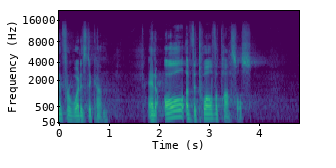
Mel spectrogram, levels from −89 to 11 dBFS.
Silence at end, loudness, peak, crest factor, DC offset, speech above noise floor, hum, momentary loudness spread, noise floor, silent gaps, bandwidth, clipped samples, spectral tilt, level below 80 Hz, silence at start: 1 s; -29 LUFS; -12 dBFS; 18 dB; under 0.1%; 38 dB; none; 13 LU; -67 dBFS; none; 15.5 kHz; under 0.1%; -4.5 dB/octave; -80 dBFS; 0 s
